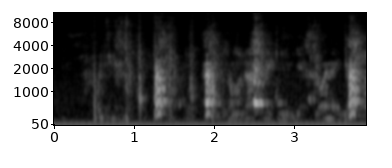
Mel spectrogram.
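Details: German Shepherd trained as a protection dog, barking during protection work: loud, harsh broadband barks in a quick series, about one every half second, with human voices audible in between.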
